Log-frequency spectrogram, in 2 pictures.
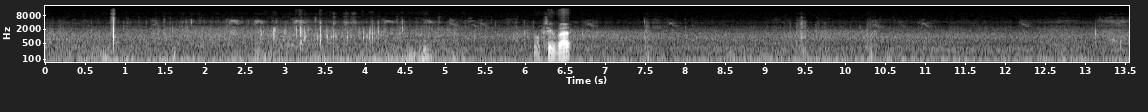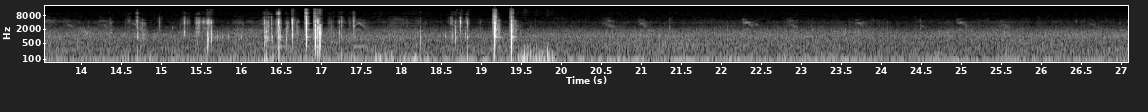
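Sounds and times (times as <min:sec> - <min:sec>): sharp clicks and taps: 0:14.6 - 0:17.5, 0:18.6 - 0:19.6.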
